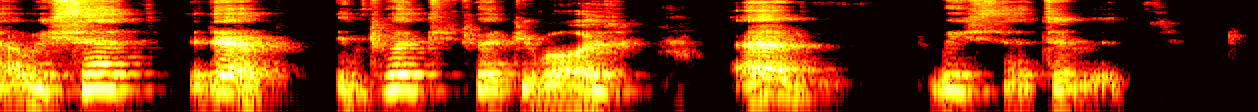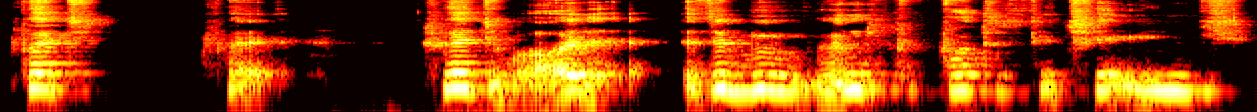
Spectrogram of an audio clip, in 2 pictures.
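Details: Speech impairment in an adult woman with cerebral palsy who says her speech is impacted; she also has involuntary movements and uses a wheelchair.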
